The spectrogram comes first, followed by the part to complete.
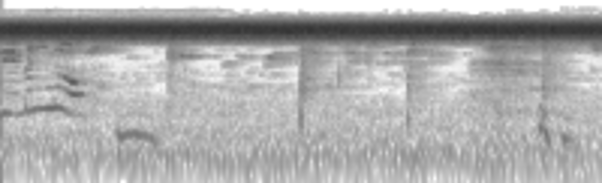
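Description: A steady, high-pitched drone of insects in the riverside vegetation, the loudest sound throughout, with a short spoken word at the start and a couple of faint clicks in the middle.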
